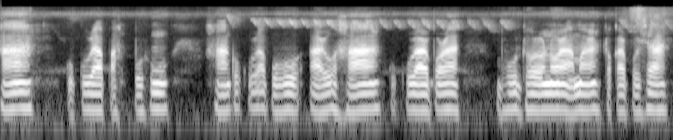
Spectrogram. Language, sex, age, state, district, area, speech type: Assamese, male, 60+, Assam, Sivasagar, rural, spontaneous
